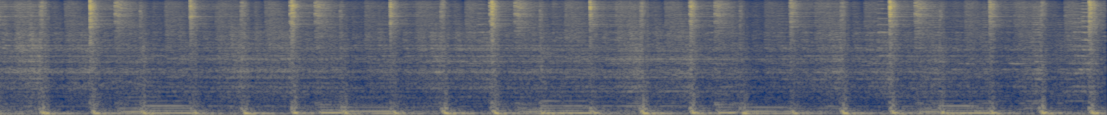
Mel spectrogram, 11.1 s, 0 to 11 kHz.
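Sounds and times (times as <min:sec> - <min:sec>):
deep bass line: 0:00.0 - 0:11.0
kick drum beat: 0:00.0 - 0:11.0.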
